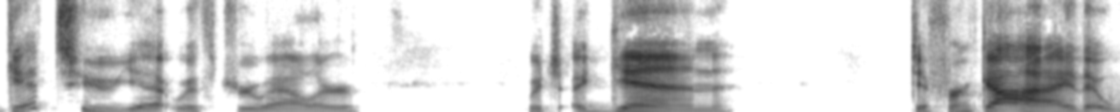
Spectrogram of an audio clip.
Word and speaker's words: Allar: you clarify this because yes it's Drew all quarterback Drew all Penn State his name is Drew Aller Drew yes this has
